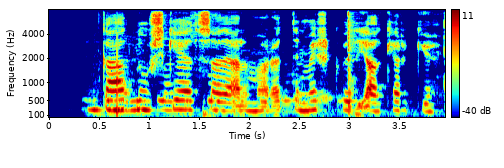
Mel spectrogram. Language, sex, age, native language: Icelandic, female, 13, Icelandic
